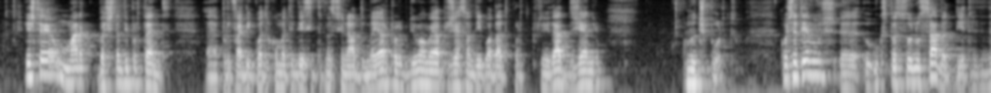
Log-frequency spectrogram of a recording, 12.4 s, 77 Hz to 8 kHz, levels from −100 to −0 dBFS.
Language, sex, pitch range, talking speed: Portuguese, male, 105-135 Hz, 195 wpm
